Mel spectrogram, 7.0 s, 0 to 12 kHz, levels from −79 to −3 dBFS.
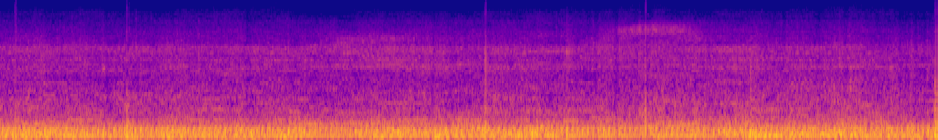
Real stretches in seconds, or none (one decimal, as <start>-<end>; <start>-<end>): none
